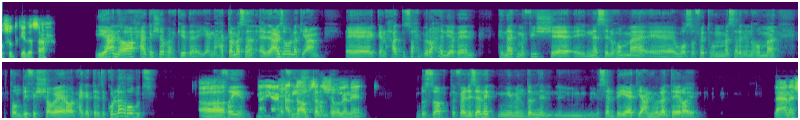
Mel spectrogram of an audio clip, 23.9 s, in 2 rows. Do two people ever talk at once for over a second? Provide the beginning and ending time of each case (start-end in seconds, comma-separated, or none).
15.1-17.1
